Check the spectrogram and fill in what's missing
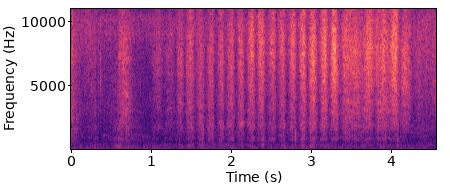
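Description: A hand scoops loose white cornstarch and gym chalk powder from a bowl, letting it sift and pour through the fingers while the fingers rub through the powder. The sound is a soft, bright, hissing rub that settles into quick, fairly steady swishing strokes, growing louder through the middle before easing off.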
